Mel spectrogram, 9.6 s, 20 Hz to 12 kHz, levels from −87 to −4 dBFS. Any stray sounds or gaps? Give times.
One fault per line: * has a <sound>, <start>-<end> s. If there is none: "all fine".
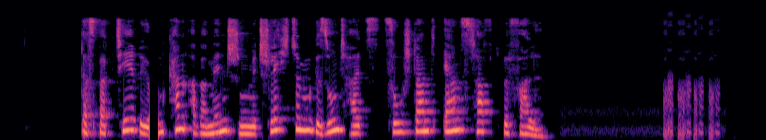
* has a dropout, 1.9-2.0 s
* has a laugh, 8.3-9.0 s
